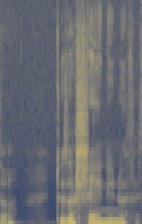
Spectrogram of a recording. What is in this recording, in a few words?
"lleen", Welsh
